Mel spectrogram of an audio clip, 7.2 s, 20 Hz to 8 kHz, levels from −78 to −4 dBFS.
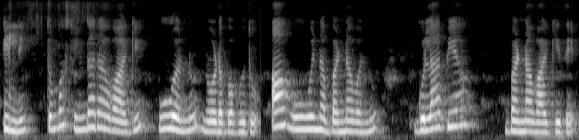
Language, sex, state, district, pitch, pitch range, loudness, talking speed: Kannada, female, Karnataka, Bellary, 250 Hz, 215-280 Hz, -17 LUFS, 85 wpm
